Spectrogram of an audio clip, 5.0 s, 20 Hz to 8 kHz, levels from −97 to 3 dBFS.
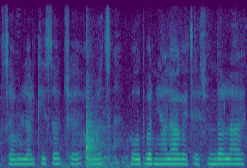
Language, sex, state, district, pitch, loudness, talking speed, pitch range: Maithili, female, Bihar, Samastipur, 235 Hz, -37 LUFS, 135 wpm, 230-235 Hz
